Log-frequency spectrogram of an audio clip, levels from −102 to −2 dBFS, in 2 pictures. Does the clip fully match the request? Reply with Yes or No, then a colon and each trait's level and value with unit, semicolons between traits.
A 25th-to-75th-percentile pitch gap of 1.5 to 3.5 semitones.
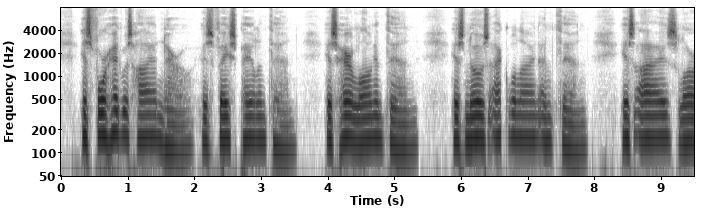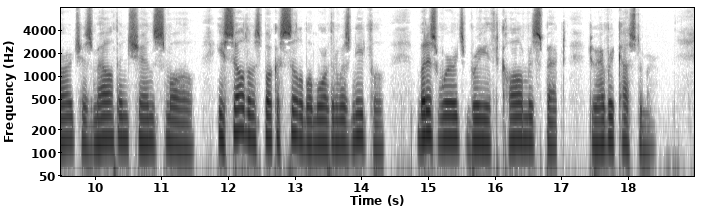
Yes: average, 2.8 semitones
